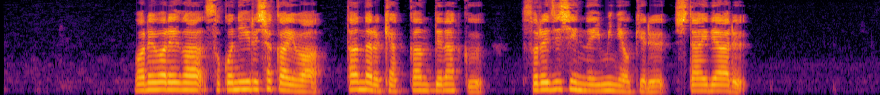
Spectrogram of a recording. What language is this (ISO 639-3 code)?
jpn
